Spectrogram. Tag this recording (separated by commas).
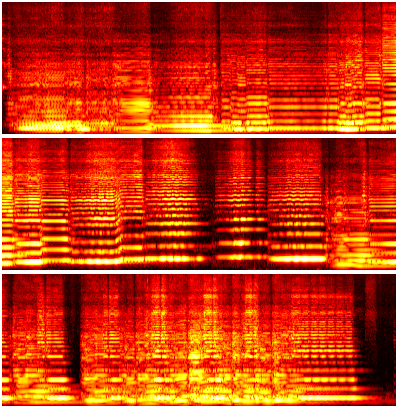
Bowed string instrument, Music, Musical instrument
